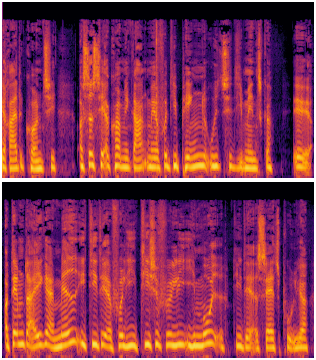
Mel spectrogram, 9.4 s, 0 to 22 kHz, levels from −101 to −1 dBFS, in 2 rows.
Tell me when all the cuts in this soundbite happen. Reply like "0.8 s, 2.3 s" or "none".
4.2 s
